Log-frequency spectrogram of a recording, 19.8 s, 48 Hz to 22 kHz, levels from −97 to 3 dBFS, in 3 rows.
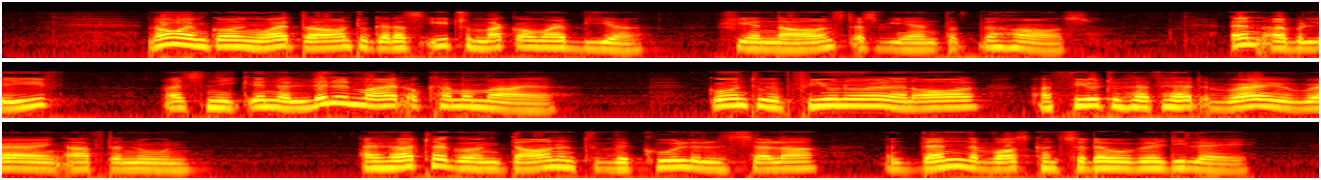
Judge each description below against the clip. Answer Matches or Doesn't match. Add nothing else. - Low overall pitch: Doesn't match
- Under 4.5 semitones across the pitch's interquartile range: Matches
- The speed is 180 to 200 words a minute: Matches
